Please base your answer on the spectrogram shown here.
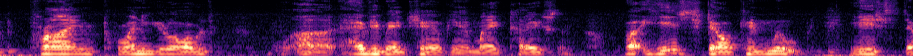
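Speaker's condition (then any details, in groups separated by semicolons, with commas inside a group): Cerebral palsy; speech affected by cerebral palsy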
